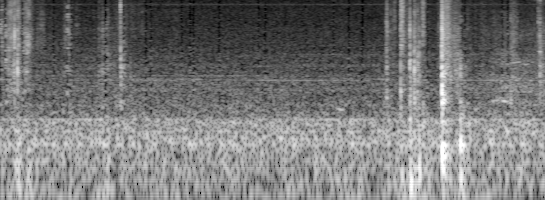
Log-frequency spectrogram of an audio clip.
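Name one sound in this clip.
Paper pages rustle as a comic book is handled.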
